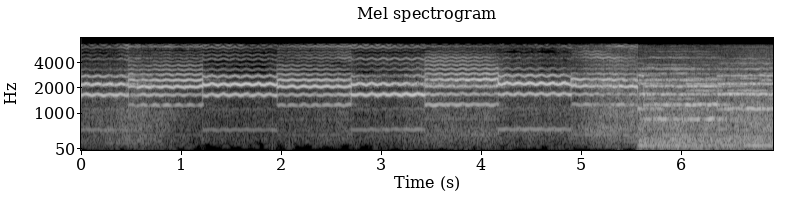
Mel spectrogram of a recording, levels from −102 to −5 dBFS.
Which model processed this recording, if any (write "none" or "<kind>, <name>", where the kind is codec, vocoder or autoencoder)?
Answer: vocoder, BigVGAN v2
